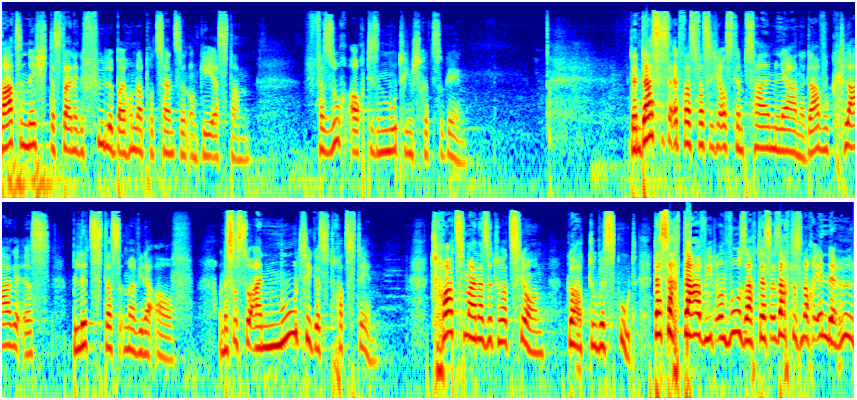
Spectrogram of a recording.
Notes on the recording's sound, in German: Predigt im Rahmen des GreifBar+ Gottesdienstes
